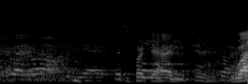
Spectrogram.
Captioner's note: chatter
